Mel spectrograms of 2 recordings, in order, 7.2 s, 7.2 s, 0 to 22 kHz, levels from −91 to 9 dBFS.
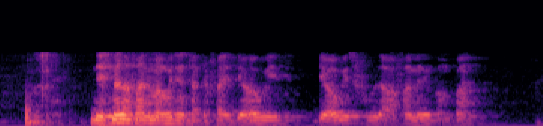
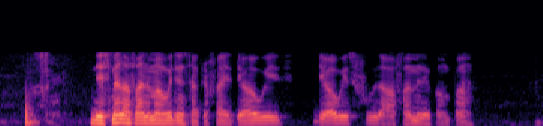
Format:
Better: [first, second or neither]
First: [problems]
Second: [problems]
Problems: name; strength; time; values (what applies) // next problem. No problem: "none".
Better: second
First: room echo; dies away in 0.7 s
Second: none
